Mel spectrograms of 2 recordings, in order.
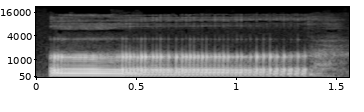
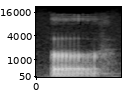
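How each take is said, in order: First: The sound is drawn out very slowly. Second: The sound is said at normal speed. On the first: "first, slow" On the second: "That's normal speed"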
